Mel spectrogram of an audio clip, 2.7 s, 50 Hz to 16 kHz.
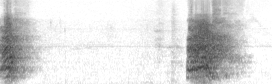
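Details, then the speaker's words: Adult man sneezing during a livestream, feeling more coming: two loud, explosive sneezes with a quiet pause between them; reports past runs of up to 29 sneezes. "I can keep sneezing because I can feel another one in there. Oh, Sneezy going on there."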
